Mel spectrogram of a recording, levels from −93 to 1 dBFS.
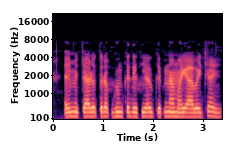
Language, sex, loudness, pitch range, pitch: Bajjika, male, -16 LUFS, 155-165 Hz, 160 Hz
